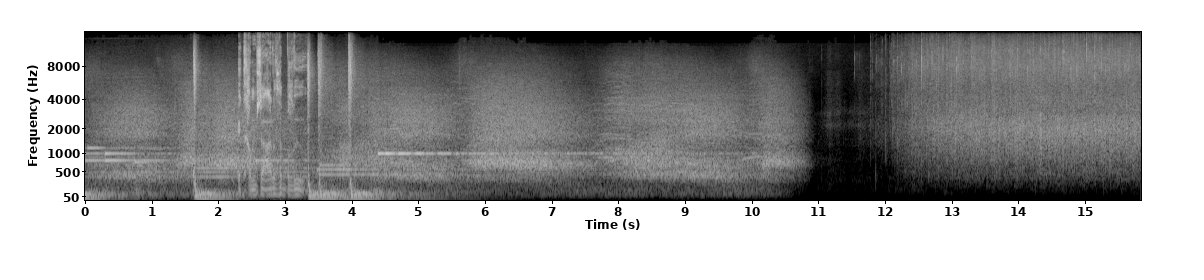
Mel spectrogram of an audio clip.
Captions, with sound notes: It comes out of the Blue. (crowd chanting) (audience applauding)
